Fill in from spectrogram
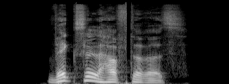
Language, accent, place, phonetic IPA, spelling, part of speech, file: German, Germany, Berlin, [ˈvɛksl̩haftəʁəs], wechselhafteres, adjective, De-wechselhafteres.ogg
- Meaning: strong/mixed nominative/accusative neuter singular comparative degree of wechselhaft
